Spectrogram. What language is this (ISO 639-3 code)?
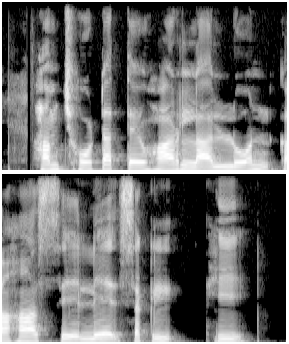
mag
